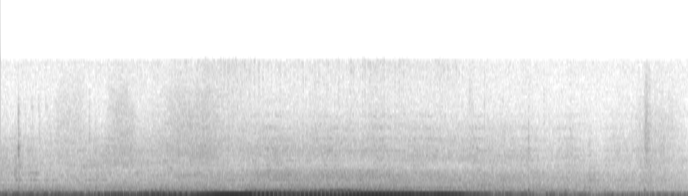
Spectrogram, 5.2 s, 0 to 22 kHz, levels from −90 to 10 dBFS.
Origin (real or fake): real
